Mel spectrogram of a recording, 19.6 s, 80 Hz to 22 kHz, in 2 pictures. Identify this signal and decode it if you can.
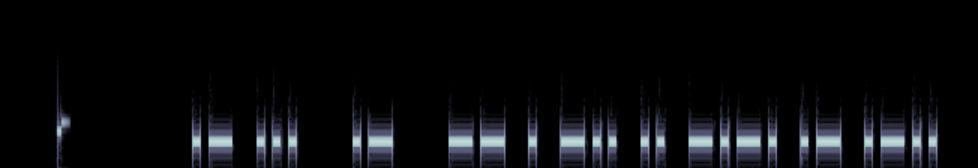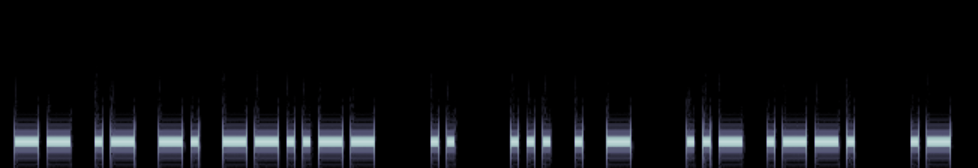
Morse code, heard as a keyed tone, about 15 wpm, 700 Hz. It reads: AS A MEDICAL MAN, I SET UP A
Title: Sentences from Top 1000 Words - Review Part 5 - 15wpm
